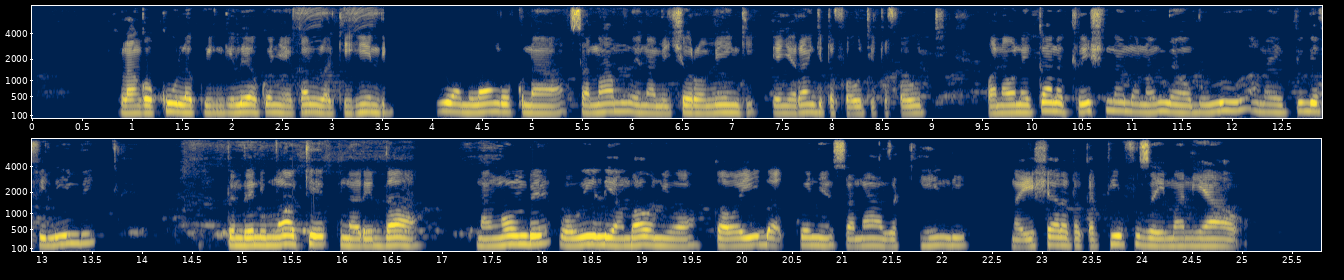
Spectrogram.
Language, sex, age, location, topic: Swahili, male, 18-24, Mombasa, government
